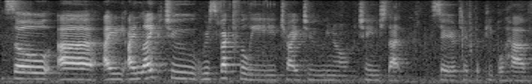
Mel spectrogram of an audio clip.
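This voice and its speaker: A woman's voice: little pitch movement, a little slow, darkish tone. American woman in an echoey, noisy room. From United States. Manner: conversational, with frequent "you know" and "like". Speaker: guest storyteller and host of the evening at home. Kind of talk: informal personal storytelling to a small group. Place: open-plan room at home. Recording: echoey room with clear rumbling noise.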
